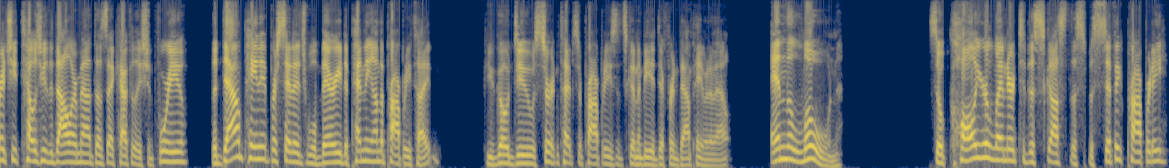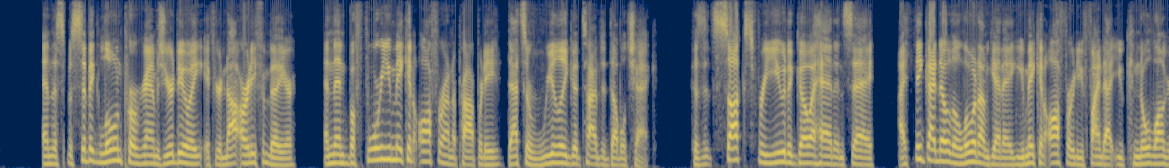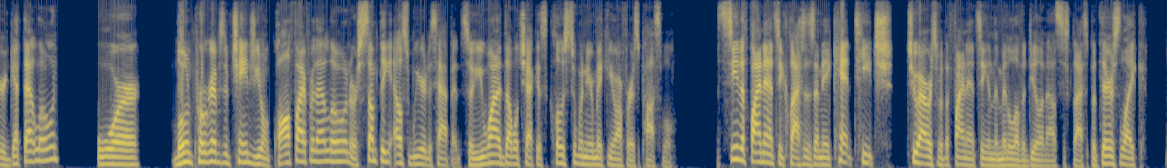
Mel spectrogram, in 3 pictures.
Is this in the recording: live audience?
yes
